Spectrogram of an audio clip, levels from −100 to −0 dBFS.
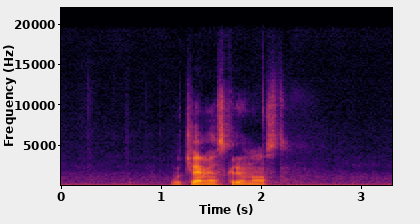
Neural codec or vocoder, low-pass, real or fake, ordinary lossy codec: codec, 44.1 kHz, 7.8 kbps, DAC; 19.8 kHz; fake; none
